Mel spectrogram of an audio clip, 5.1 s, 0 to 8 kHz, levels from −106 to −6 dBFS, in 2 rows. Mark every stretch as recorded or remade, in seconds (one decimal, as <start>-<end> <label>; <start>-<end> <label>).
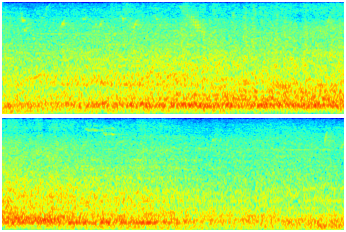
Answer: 0.0-5.1 recorded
